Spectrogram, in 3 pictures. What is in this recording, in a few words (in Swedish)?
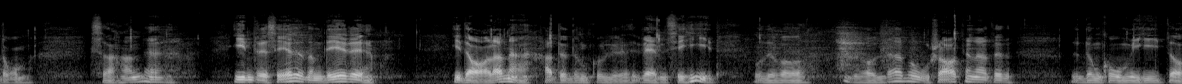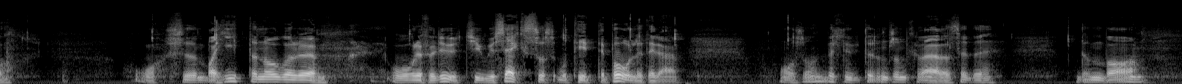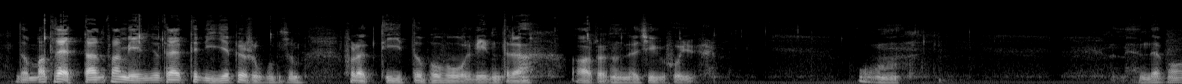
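Lit Jämtland, dialekter; Svenska sagor; Folkminnen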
